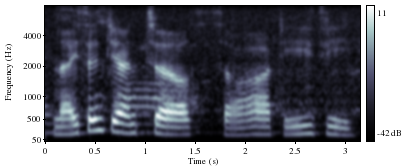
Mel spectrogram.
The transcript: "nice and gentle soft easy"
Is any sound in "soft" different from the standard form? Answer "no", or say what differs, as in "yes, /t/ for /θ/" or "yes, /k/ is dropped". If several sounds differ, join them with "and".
yes, /f/ is dropped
